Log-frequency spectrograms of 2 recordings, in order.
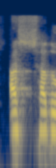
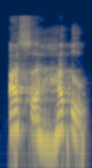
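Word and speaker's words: أَشْهَدُ: আসহাদু আল্লাহ ইলাহা ব্যাস, ইল্লাল্লাহু ওয়াস- ব্যাস। দেখেন এখানে আপনি বললেন আশহাদু, সিন দিয়ে উচ্চারণ করছেন, তাই না ভাই? জি, কিন্তু এখানে দেখেন তিন নক্তালা শিন আছে মোটা আওয়াজে, আশহাদু।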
